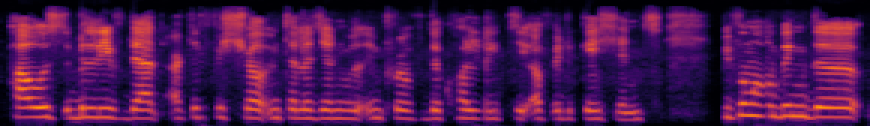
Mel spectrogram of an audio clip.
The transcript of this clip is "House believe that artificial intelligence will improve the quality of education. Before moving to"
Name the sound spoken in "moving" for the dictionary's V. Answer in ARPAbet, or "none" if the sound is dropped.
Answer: B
